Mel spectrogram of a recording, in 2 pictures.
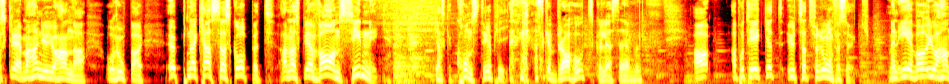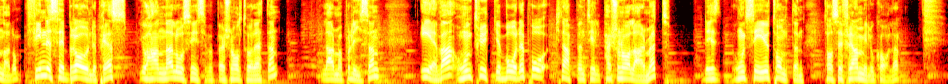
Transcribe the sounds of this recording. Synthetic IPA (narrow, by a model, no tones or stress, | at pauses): sɔskɾɛmːəɾɦhanjɵjʊɦanːa | ɔɾuːpaɾ | œpnaɾkʰasːaskoːpət̪anːaʂblɪɾjavɑːnsɪnːɪ̰ɡɡanskakʰɔnst̪ɪɡɾɛpʰlḭːkɡanskabɾɑːɦuːt̪skɵlːəja̰sɛjːamɛnjɑːapʊt̪ʰeːkət̪ʉ̟t̪sat̪ːfœɾoːnfœʂø̰ːkmɛneːvaɔjʊɦanːad̪ɔmfɪnːəʂɛjbɾɑːɵnd̪əɾpʰɾɛsjʊɦanːaloːsəɪnsɛjpʰɔpʰæʂʊnɑːlt̪ʰʊalɛt̪ːən | laɾmapʰʊliːsəneːvahʊnt̪ʰɾʏkːəɾboːd̪əpʰɔkʰnapːənt̪ʰɪlpʰæʂʊnɑːla̰ɾmət̪d̪ɛhʊnseːɾjɵt̪ʰɔmt̪ənt̪ʰɑːʂɛjfɾamːɪlʊkʰɑːlən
